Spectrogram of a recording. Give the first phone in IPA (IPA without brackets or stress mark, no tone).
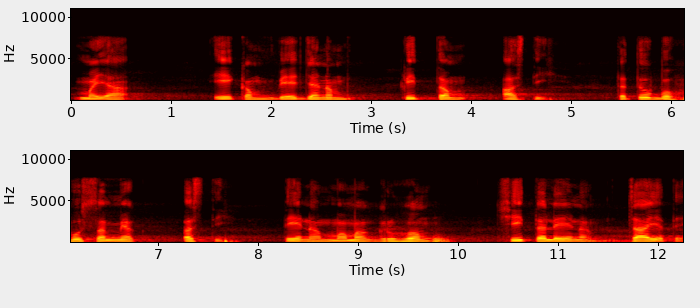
m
